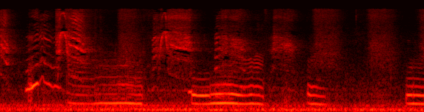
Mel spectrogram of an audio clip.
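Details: Young Rottweiler puppies scuffling with each other: thin, wavering whines that rise and dip, several in quick succession, against a steady low background rumble.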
